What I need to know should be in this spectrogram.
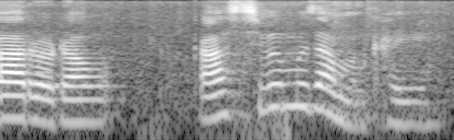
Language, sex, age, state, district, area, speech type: Bodo, female, 45-60, Assam, Kokrajhar, urban, spontaneous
